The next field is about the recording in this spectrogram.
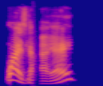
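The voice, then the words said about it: Put-on 1920s wise guy accent. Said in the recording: “I'm gonna try this my best. This is my best, uh, best wise guy accent.”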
